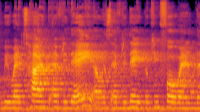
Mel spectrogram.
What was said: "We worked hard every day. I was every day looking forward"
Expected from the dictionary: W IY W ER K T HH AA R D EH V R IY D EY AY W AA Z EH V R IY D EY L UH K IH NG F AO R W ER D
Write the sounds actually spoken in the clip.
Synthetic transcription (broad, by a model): W IY W ER K T HH AA R D EH V R IY D EY AY W AA Z EH V R IY D EY L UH K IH NG F AO R W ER D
